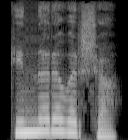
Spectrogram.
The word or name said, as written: ಕಿನ್ನರವರ್ಷ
